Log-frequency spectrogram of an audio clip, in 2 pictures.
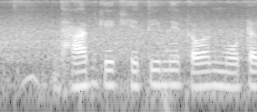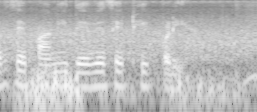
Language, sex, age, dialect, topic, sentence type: Bhojpuri, male, 18-24, Western, agriculture, question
